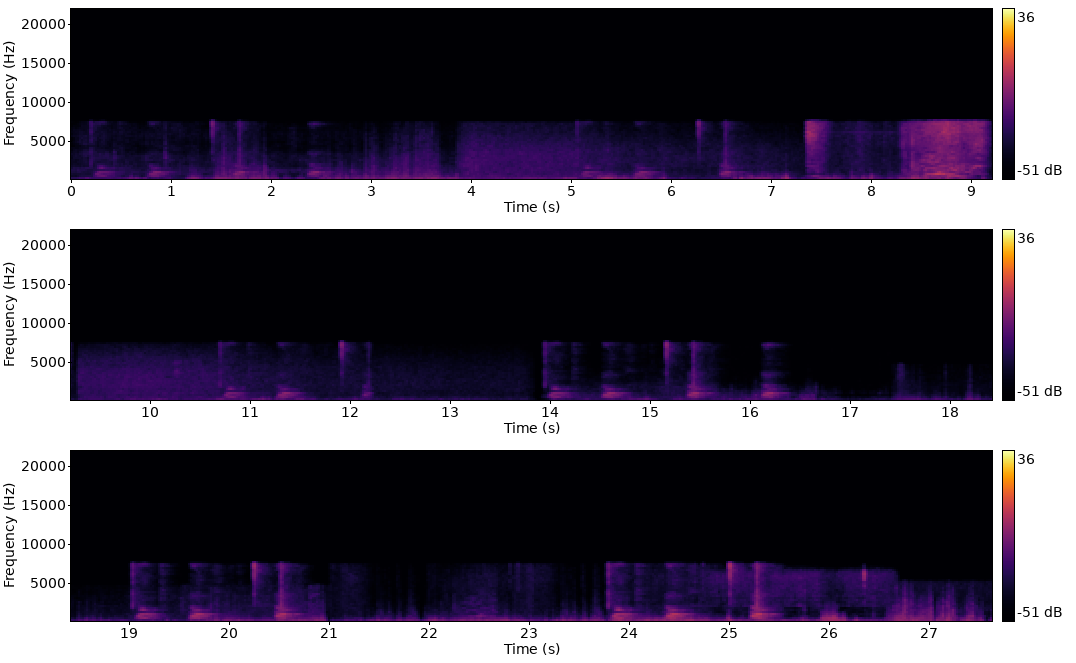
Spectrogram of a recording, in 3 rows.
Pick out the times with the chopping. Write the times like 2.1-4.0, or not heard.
not heard.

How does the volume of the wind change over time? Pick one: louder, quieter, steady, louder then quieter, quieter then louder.
quieter then louder.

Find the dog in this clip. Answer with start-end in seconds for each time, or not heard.
0.1-2.7, 5.0-6.8, 10.7-12.2, 13.9-16.4, 19.0-20.8, 23.8-25.6.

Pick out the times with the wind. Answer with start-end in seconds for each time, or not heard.
0.0-27.6.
